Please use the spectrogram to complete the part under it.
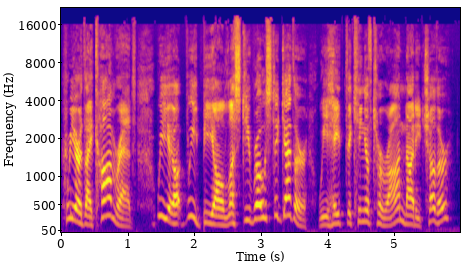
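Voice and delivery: high, loud, placating pirate; loud, fawning protest of comradeship; eager appeal. A narrator's reading. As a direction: win the captain over eagerly. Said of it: "they cried eagerly".

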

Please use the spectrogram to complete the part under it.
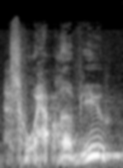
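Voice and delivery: soft, hushed, tender voice of God; hushed tender divine reassurance. Retold or imitated. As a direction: speak gently, barely above a breath, as God to a son. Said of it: "and this voice said".

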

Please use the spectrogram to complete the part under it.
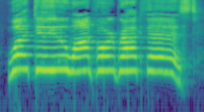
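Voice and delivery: high, slow, drawn-out yell. A narrator's reading. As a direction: yell each word over the din. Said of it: "Mom yelled".

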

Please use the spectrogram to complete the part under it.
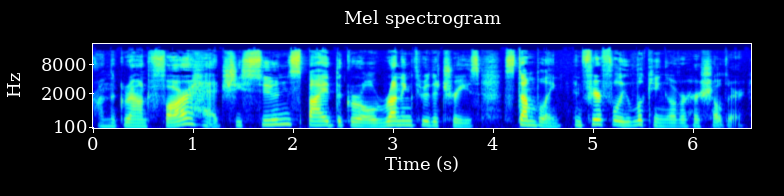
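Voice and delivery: plain reading voice

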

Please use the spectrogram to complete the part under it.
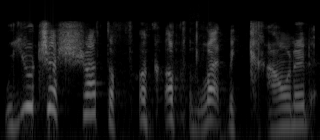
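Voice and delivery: high-pitched fed-up pleading; mock exasperated. Manager begs tenant to let him count, high mock exasperation. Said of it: "He's like".

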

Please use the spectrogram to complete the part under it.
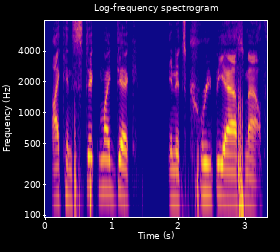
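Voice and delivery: slow, word-by-word mock interrogation; incredulous recap. Boyfriend repeating her absurd accusation back, slow disbelief. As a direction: lay out each piece with long, pointed pauses.

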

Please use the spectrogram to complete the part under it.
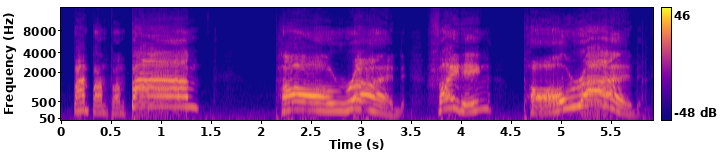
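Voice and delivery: loud, high, very slow dramatic fanfare; dramatic reveal. Pretend. Telling friends the show's twist, booming dramatic reveal. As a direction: announce the twist like a movie trailer.

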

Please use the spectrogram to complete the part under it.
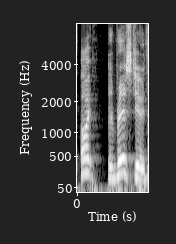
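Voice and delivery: high, badly faked British accent; shitty UK accent. British house guests answering mom upstairs, badly faked British accent. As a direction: imitate British lads with a poor accent. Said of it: "I have a shitty U K accent".

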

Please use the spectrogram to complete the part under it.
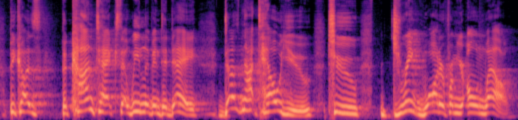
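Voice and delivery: ordinary talk

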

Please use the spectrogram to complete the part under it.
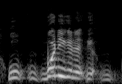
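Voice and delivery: loud, high-pitched badgering; acted exasperated outburst; irate demand. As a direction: imitate an agitated caller demanding backup. Sister presses for agreement.

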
